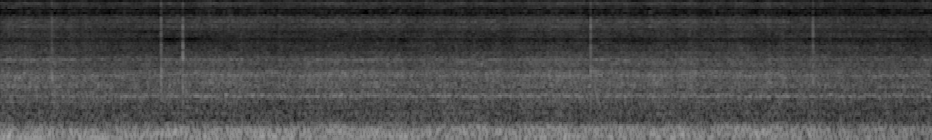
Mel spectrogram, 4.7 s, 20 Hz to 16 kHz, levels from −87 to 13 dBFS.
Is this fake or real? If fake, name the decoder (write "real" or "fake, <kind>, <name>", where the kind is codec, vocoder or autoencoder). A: fake, autoencoder, DAC-VAE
